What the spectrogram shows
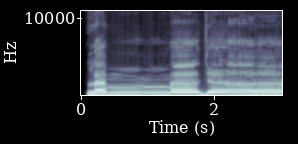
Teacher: জা চার আলিফ টান মধ্যে মুত্তাসিল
